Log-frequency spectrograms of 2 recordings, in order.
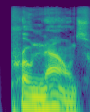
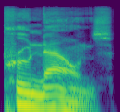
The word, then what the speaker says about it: pronounce: The stress is on nouns, not pronounce with a long O. It's pronouns, quick and clear.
